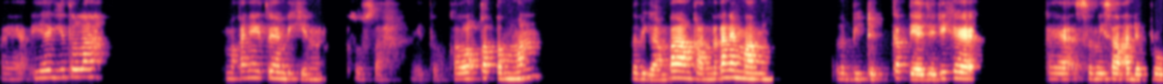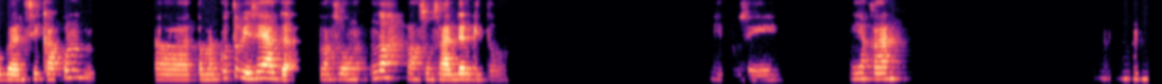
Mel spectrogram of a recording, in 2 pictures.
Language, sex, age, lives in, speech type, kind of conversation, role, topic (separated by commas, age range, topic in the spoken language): Indonesian, female, 25-29, Indonesia, conversation, unstructured, none, Bagaimana cara kamu mengekspresikan diri dalam kehidupan sehari-hari?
